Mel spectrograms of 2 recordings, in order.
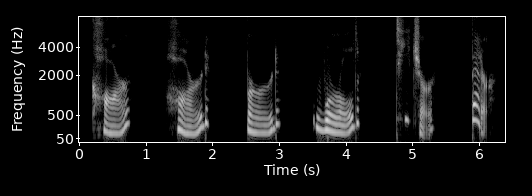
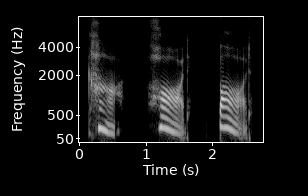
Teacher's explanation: American English is known for its strong R. Yes, we pronounce the R clearly, especially after vowels. · In some British accents, the R disappears.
